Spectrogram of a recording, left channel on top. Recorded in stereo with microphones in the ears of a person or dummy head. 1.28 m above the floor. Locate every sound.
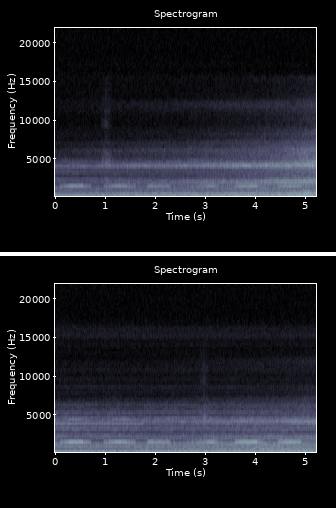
0.0 s a vehicle: 35° right (ahead or behind)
